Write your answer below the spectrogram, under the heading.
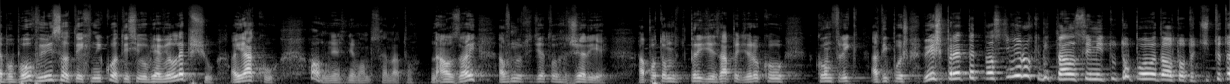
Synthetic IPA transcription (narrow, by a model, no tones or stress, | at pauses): lɛbɔbɔɣʋimislɛlt̪ɛxnikuat̪isiɔbjaʋilːɛpʃɪṵːajakṵːɔɲɛ̰ɲɛ̰ma̰ːmsana̰t̪ɔ | na̰ɔzajavnuːt̪ɾitɛt̪ɔʒɛɾɪɛ̰ | apɔt̪ɔmpɾiːɟɛzapɛɟɾɔkɔʊkɔnflikt̪at̪ipɔʋɛʃʋɪɛʃpɾɛt̪̚pɛt̪naːscimiɾɔkmit̪ansimit̪ut̪ɔpɔʋɛd̪alt̪ɔt̪ɔt͡ʃit̪ɔt̪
